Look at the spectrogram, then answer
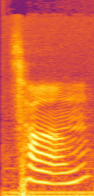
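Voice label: "ceng", Mandarin Chinese, third tone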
